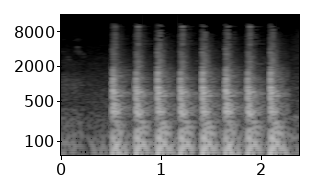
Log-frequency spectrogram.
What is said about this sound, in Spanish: llama a la puerta de Joy.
